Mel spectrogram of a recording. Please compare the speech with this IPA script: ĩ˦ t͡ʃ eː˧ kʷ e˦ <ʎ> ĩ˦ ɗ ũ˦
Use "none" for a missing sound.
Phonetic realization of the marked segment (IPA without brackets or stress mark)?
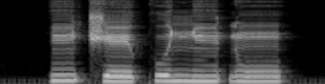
ɲ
